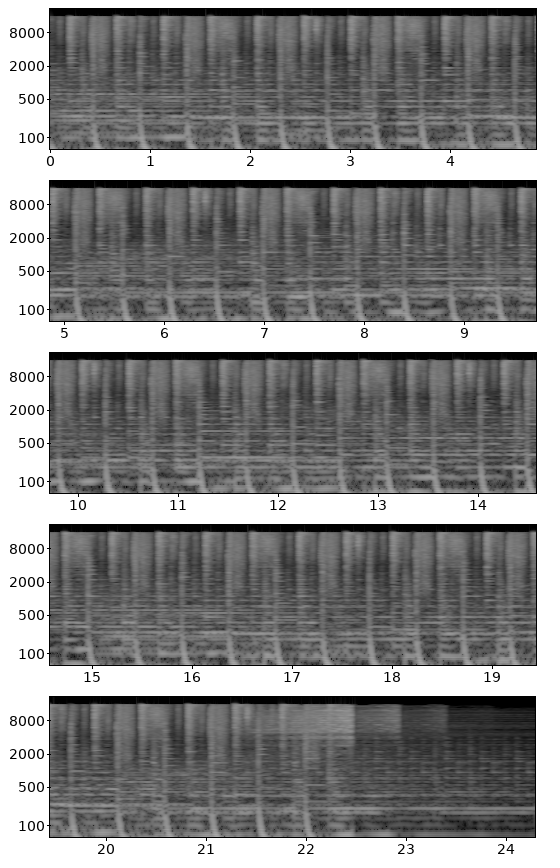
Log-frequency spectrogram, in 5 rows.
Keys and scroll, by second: 3.7 space, 4.4 space, 7.7 w, 11.0 space, 12.2 space, 13.2 space, 13.8 space.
